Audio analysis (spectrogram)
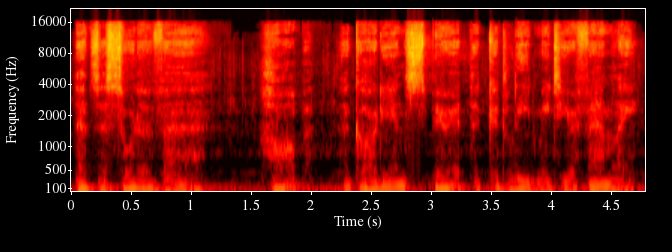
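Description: Cold, cynical monster hunter for a fantasy game: extremely deep, deadpan, terse, faint music behind. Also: male voice, moderate pace. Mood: matter-of-fact. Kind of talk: dramatic video game acting.

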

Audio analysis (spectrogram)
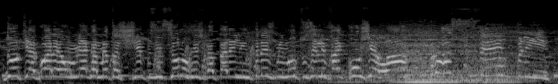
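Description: Brash, very high-pitched cartoon boy. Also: fairly even intonation, brisk. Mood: urgent. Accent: Brazilian. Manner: exclamatory, cocky. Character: brash, impulsive, energetic young boy hero. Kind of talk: animated cartoon dub. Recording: loud cartoon music behind.

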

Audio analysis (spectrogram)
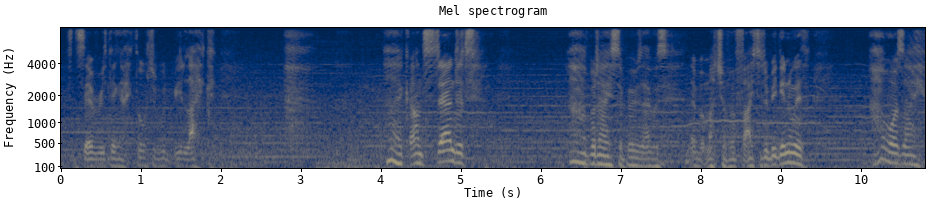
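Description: A man's voice: mid-range voice, animated, moderate pace, pauses often, over music, lightly acted. A man acting a wounded, devoted warrior brother in a dramatic fantasy audio roleplay, with a strained, emotive delivery. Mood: strained, defiant.

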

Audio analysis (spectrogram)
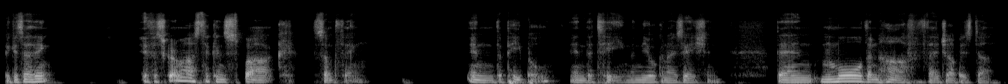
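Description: A man on a video call panel delivers his answer with dry, self-deprecating wit. His voice is low and husky, with a bit of grit to it. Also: moderate pace, darkish tone. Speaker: panelist, author. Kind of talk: casual panel discussion.

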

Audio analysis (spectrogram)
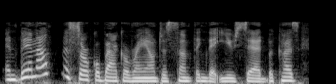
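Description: A woman's voice: deep voice, big pitch swings, fast talker, warm tone, dry recording, dull audio. A middle-aged woman co-hosting a radio show from a studio, presenting in a polished way. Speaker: radio show co-host, restaurant broker. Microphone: studio mic on boom arm.

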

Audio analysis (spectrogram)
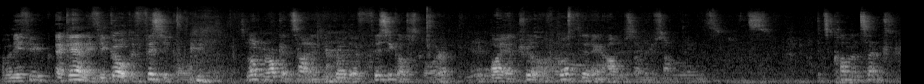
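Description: A man's voice: fairly high pitch, sing-song, brisk. Finnish man presenting in an echoey room. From Finland. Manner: chatty, repeats words, many ums. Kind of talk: business presentation. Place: conference room with audience. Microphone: far camera, no mic. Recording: echoey room from far off, faint hum.

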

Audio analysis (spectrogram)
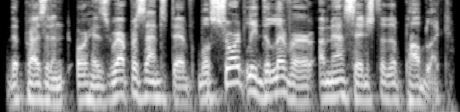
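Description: A man's voice: low voice, brisk, a little mellow, no echo, studio quality. A man reading a scripted official alert notification as an emergency announcer.

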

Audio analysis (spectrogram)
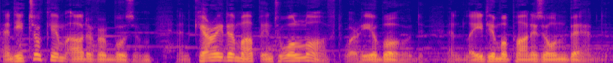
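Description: Low-voiced man narrating scripture. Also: animated, dull audio, faint music behind. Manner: solemn, measured storytelling.

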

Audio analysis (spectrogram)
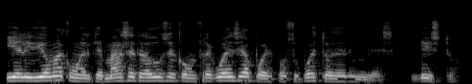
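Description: A man's voice: fairly high pitch, steady tone, moderate pace, warm tone. A man instructor giving a step-by-step smartphone tutorial in an explanatory way, often asking questions and answering them himself, as a voice-over with dull, lo-fi sound. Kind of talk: step-by-step smartphone tutorial, talking while demonstrating. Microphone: voice-over on a screen recording.

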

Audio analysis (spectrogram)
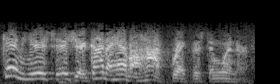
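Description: A man's voice: high voice, sing-song, quick pace, bright, forceful tone, breathy edge, heavily acted. A male actor playing an eager, boisterous American boy in a 1940s radio serial, exclamatory and slangy. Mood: earnest persuading. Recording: muffled noisy 1940s radio broadcast.

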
